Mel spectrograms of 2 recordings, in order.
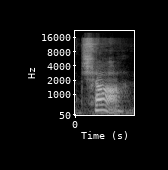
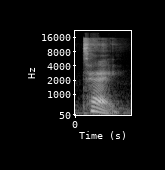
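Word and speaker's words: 茶: of China for instance the Chinese character for tea is pronounced cha by the northern Chinese in my hometown in southeast China it is pronounced we pronounced it Tay and in most parts of my home Providence people pronounce it show the same Chinese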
